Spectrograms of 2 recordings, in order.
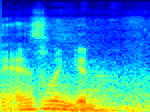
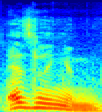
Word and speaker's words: Esslingen: We'll see you in Esingan. All right, we've made it to Esingan. Yeah, we realized the G is silent by the train now.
